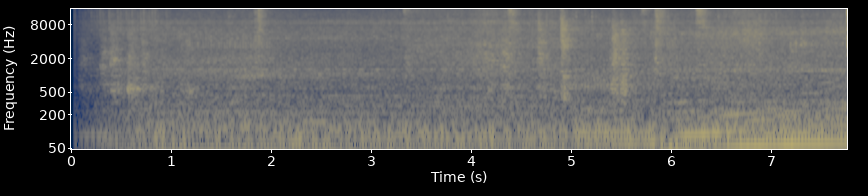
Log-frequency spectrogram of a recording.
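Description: Diesel engine of an ADL Enviro 400 double-decker bus heard from inside the bus: a low steady drone that fades in and grows louder about six seconds in. The bus is stuck in limp mode.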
